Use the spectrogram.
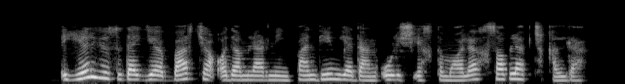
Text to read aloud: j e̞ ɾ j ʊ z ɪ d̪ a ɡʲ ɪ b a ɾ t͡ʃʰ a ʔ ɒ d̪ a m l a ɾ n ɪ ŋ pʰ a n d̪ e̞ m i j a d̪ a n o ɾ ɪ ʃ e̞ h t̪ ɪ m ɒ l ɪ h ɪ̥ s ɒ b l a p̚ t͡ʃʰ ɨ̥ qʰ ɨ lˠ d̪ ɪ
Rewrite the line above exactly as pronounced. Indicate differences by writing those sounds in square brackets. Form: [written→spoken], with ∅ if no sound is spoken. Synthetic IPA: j e̞ ɾ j ʊ z ɪ d̪ a ɡʲ ɪ b a ɾ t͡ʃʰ a ʔ ɒ d̪ a m l a ɾ n ɪ ŋ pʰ a n d̪ e̞ m i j a d̪ a n o [ɾ→l] ɪ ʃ e̞ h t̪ ɪ m ɒ l ɪ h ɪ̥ s ɒ b l a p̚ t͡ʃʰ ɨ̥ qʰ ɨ lˠ d̪ ɪ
